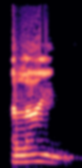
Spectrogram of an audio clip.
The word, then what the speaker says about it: align: Align. You align with somebody. Some people get together. Alignment. Okay. G is silent.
